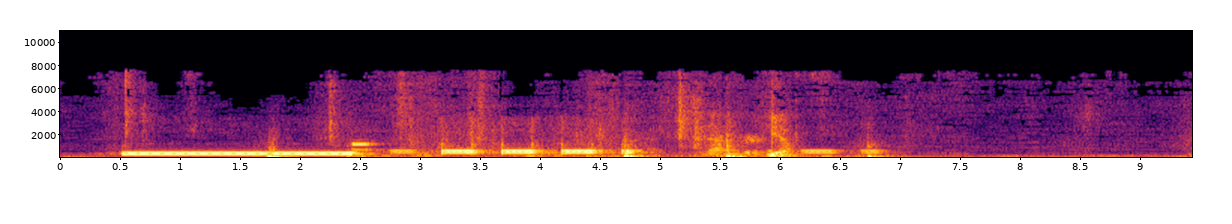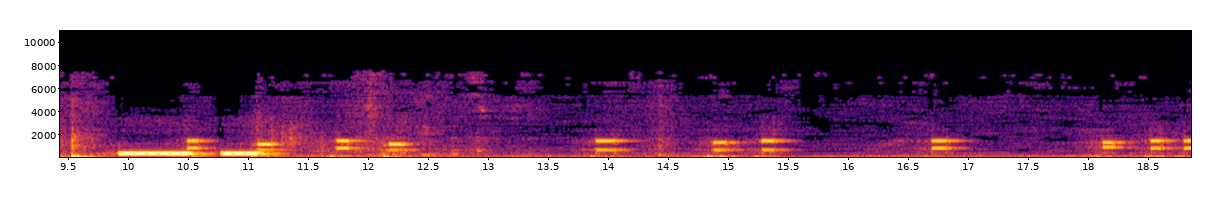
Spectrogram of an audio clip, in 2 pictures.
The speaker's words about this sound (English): All right, I'm going to give him a phone call.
